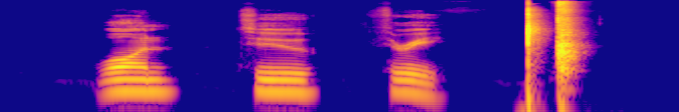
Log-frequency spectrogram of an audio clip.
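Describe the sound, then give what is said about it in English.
A voice counts out three short beats, then two sharp, loud hand claps land a split second apart, a sync clap for the editor while recording that didn't quite line up. “We already did the intro, but let's just clap again just for the editor. So on clap on three.”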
